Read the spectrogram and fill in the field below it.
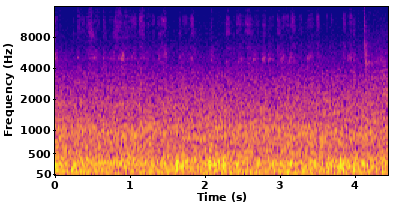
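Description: Pen or marker writing on a board during a biology lecture, a steady faint scratching with a few small tapping strokes over low room hum, no speech.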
